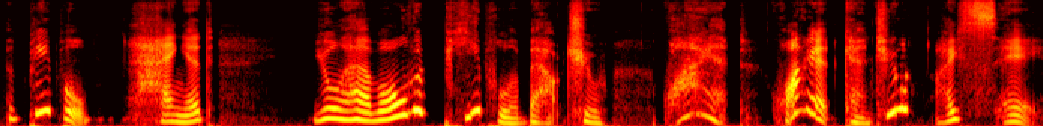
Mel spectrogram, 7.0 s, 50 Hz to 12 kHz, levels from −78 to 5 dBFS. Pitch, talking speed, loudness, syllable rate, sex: 255 Hz, 110 wpm, -19 LUFS, 4.1 syllables/s, female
